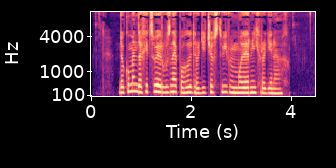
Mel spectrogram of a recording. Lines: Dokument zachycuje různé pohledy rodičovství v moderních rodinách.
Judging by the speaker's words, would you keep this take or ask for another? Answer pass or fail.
pass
